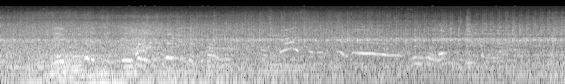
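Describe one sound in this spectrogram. Adult men talk with each other nearby.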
